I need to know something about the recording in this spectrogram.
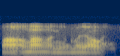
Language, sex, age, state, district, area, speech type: Manipuri, male, 18-30, Manipur, Kakching, rural, conversation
